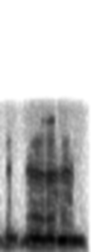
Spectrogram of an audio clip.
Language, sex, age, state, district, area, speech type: Manipuri, male, 60+, Manipur, Kangpokpi, urban, conversation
